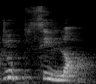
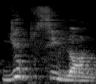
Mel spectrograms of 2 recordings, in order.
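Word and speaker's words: Ypsilon: है एक्स को एकस वा वा का यप्स लन वाई को यप्स लन बोला जाता है जड जड का सेट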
